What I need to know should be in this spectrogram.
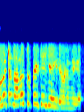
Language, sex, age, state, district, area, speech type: Kannada, male, 30-45, Karnataka, Uttara Kannada, rural, conversation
